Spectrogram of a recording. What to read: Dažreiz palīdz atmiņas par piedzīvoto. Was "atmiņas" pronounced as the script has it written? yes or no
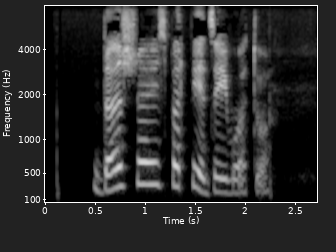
no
